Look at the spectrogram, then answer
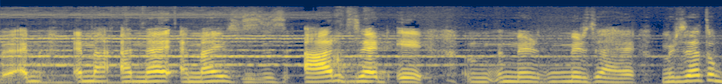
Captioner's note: Stammering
